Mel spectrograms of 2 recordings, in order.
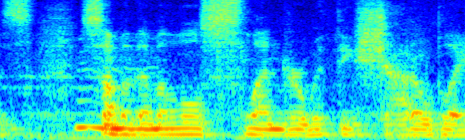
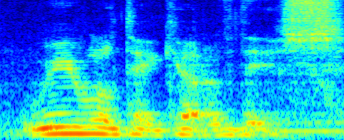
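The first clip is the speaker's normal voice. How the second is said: resolute, steady, commanding, warrior-like tone. Bartolomeo looks to you all and speaks, in a booming voice that echoes. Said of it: "in a booming voice that echoes".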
